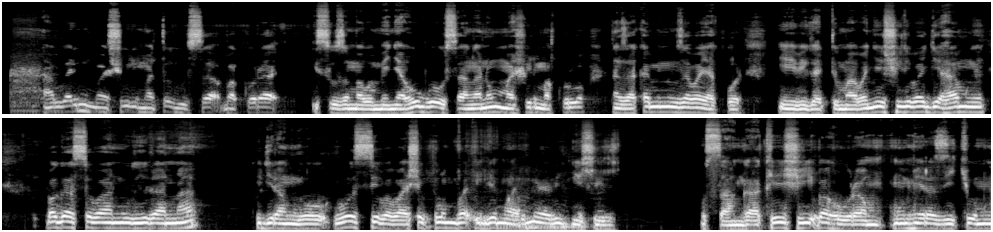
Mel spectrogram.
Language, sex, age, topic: Kinyarwanda, male, 18-24, education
